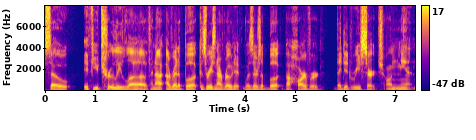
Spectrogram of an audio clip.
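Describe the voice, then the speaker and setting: On a very clean recording with a silent background, a man with a Southern US accent speaks at a moderate pace with fairly low pitch, fairly even intonation and very even loudness. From Alabama. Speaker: nonprofit foundation director. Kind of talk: casual interview.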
